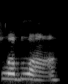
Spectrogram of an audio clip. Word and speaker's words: LeBlanc: is silent. It's LeBlanc.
